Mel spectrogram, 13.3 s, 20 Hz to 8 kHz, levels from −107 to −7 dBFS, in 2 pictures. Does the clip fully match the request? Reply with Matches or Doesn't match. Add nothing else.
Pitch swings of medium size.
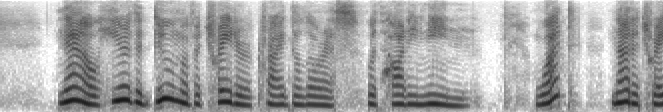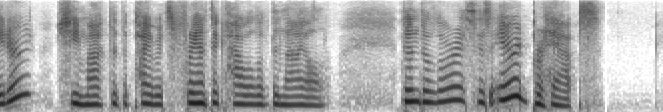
Matches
